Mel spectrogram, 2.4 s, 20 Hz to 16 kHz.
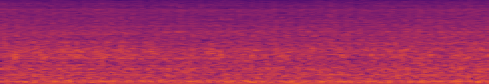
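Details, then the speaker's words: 1973 AMC Hornet after vacuum line repairs, with timing set to 5° and vacuum advance reconnected: steady, even low rumble with no misses; smooth, healthy idle. "cuz we are idling beautifully and smoothly now our timing is dead on"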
